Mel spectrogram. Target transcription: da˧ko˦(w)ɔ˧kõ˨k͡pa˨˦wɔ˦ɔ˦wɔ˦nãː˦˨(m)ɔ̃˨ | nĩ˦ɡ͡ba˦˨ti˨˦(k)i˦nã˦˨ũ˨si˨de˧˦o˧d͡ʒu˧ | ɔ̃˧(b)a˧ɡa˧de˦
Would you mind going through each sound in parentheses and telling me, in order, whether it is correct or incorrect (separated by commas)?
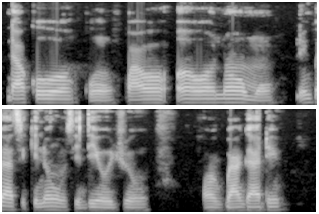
correct, correct, correct, incorrect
